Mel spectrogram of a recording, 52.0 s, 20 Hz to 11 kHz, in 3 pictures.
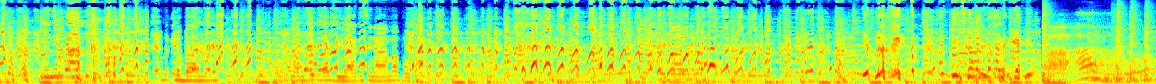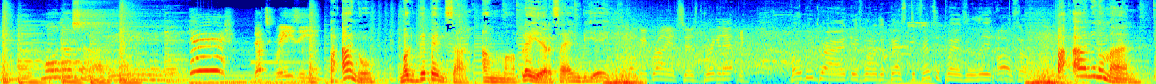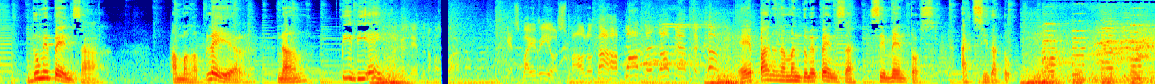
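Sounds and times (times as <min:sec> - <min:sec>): background music: 0:00.0 - 0:52.0
person laughing: 0:06.1 - 0:15.6.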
